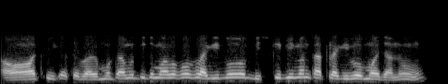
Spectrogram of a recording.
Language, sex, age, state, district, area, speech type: Assamese, male, 60+, Assam, Udalguri, rural, conversation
